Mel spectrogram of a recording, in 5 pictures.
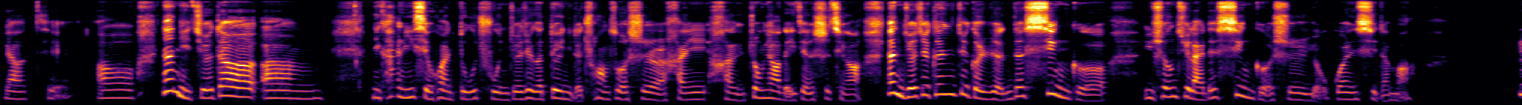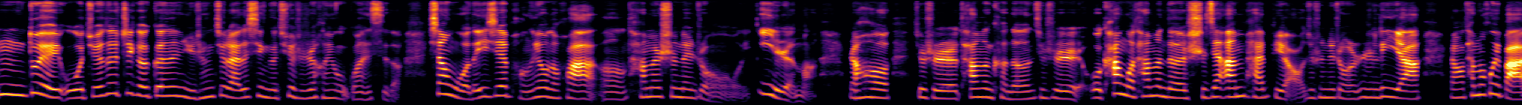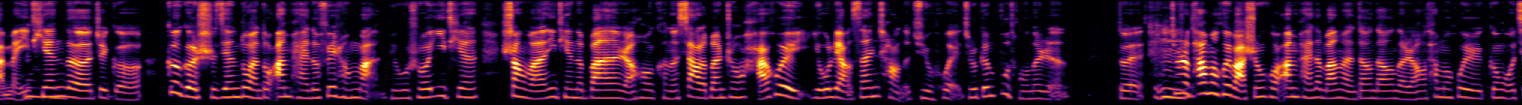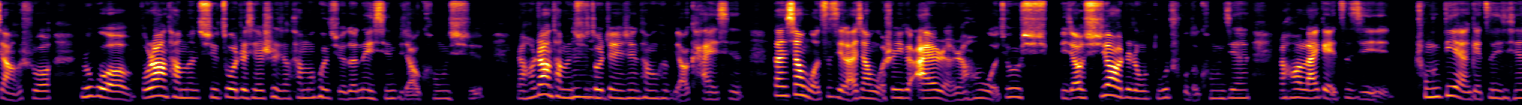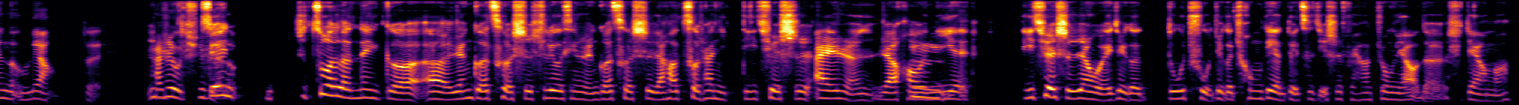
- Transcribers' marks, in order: other background noise
- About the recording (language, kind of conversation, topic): Chinese, podcast, 你觉得独处对创作重要吗？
